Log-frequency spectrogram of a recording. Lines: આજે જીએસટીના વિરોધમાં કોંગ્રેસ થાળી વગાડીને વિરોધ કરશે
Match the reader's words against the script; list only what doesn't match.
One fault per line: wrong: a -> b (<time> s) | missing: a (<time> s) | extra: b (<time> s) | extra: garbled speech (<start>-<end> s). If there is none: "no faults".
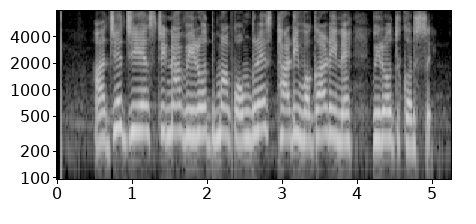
no faults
